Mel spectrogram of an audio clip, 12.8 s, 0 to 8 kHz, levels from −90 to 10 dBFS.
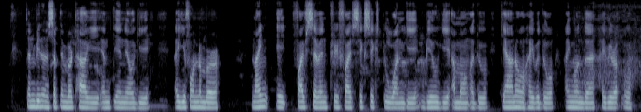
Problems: none marked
